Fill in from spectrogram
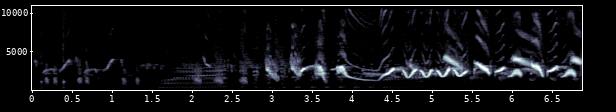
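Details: Chinese hwamei from the old forests of Lạng Sơn, Vietnam, training its voice: soft low pulsed notes and a rattle, building into loud rapid warbled whistles that zigzag up and down.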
